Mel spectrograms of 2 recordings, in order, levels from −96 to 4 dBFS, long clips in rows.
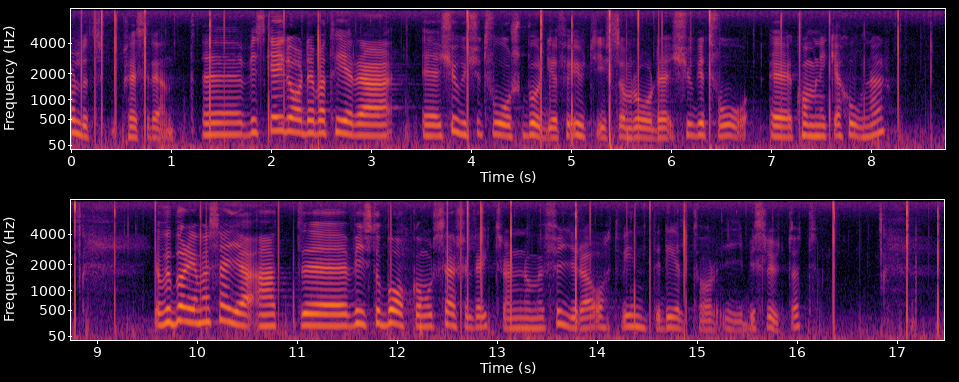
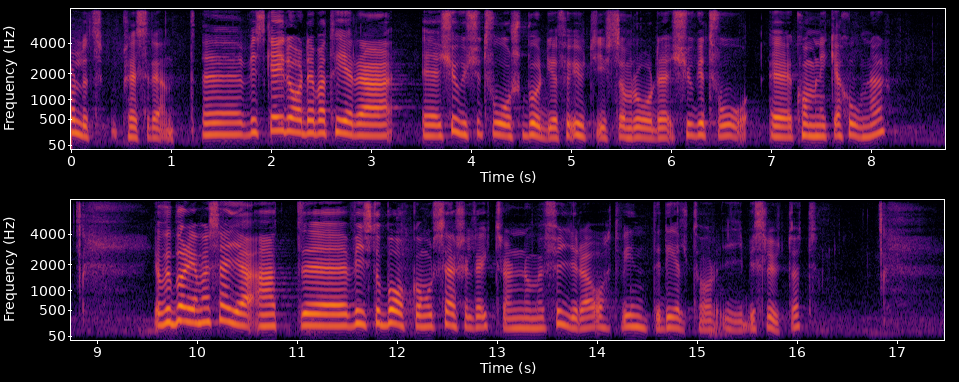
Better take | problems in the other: second | background sound (Fire); 7 dB below the speech

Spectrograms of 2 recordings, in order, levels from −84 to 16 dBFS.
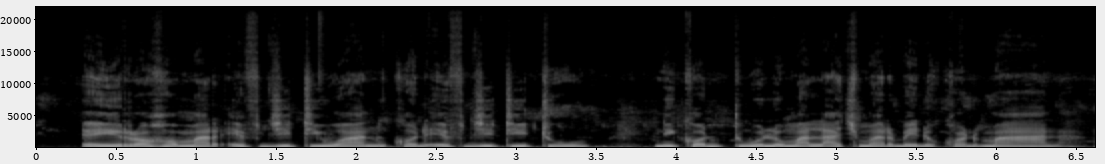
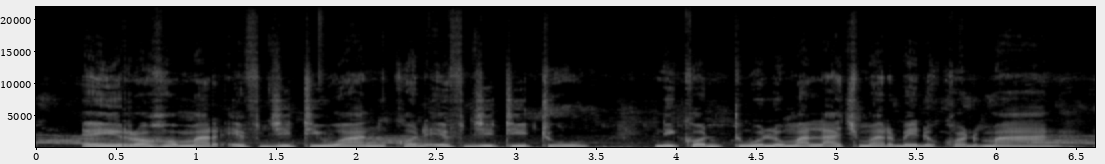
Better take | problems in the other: first | background sound (Dog); 19 dB below the speech

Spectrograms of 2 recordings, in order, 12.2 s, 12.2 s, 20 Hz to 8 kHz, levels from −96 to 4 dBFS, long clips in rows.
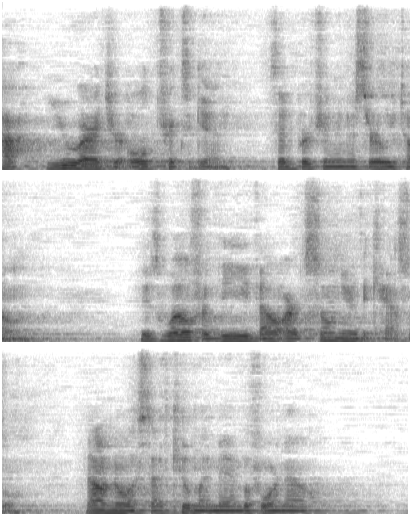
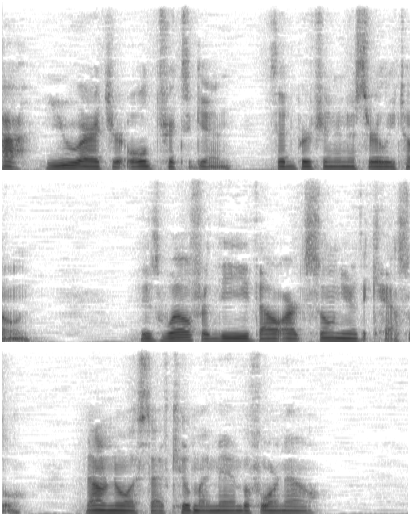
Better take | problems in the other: second | room echo; dies away in 2.5 s

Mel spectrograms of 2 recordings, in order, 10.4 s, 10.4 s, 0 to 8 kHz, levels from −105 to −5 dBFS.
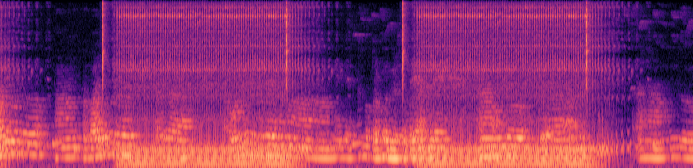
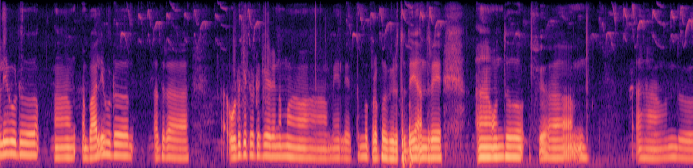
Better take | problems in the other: second | background sound (Idling); 1 dB below the speech // room echo; dies away in 0.6 s

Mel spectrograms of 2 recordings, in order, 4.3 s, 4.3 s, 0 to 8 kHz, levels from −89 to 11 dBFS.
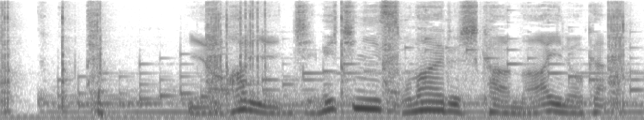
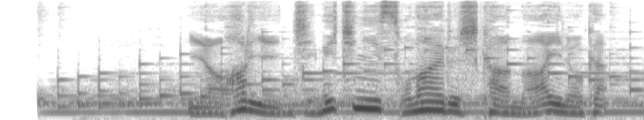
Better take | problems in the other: second | background sound (Squeak / Wood); 11 dB below the speech

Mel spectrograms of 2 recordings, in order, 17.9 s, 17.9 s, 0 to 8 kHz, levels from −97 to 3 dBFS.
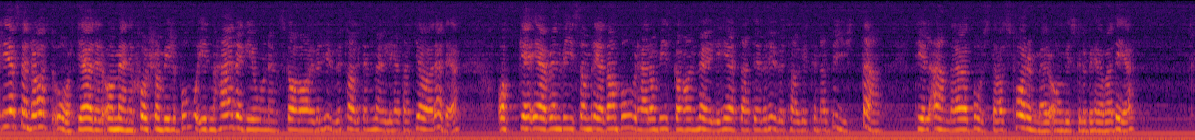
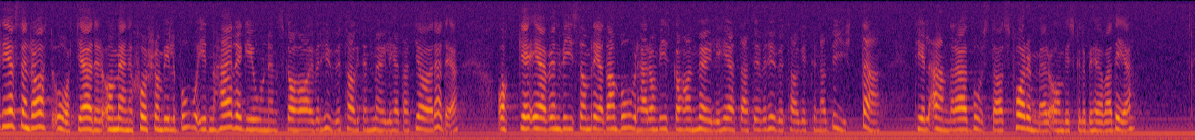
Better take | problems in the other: second | room echo; dies away in 0.2 s

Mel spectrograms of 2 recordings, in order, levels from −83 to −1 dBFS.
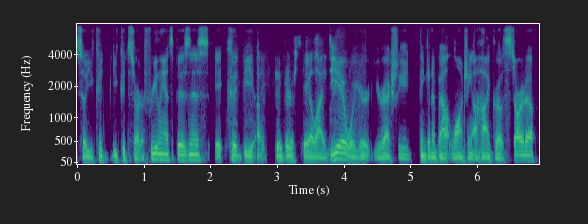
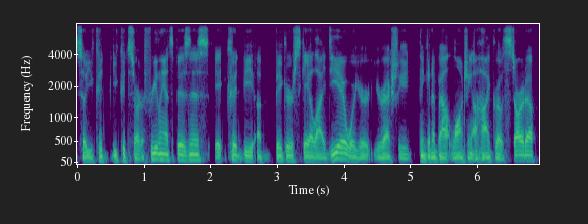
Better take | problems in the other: second | noise reduction (neural mask model Resemble Enhance denoiser)

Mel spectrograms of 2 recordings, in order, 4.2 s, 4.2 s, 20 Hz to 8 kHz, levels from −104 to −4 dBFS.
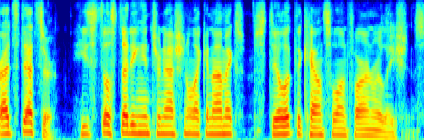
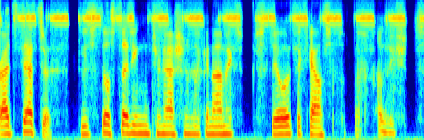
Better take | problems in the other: first | noise reduction (neural diffusion model UNIVERSE++)

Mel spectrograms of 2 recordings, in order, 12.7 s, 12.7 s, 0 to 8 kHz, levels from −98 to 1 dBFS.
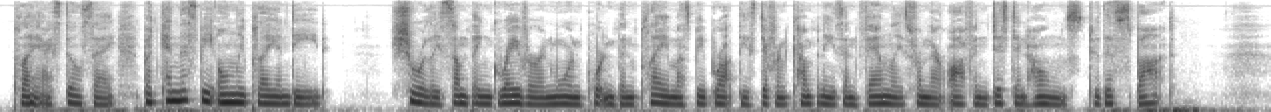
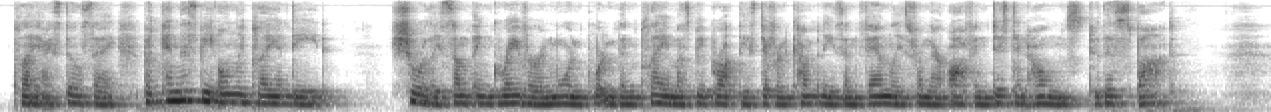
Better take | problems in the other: first | room echo; dies away in 0.5 s

